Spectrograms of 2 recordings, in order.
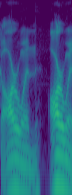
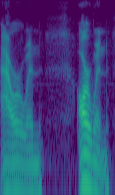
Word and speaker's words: Arwen: I'm saying her name wrong, I think. Arwen, not Arwen.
